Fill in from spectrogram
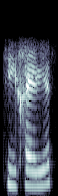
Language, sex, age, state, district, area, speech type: Urdu, female, 18-30, Telangana, Hyderabad, urban, conversation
